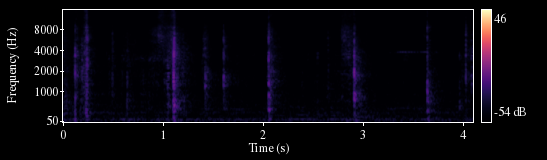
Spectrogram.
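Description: Tarot cards being handled: a few faint, irregular snaps and flicks of card stock.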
